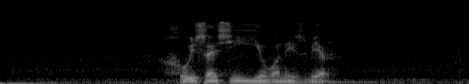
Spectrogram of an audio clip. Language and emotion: Russian, angry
